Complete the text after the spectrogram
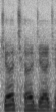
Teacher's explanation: तालव्य व्यंजन च वर्ग के जो भी होंगे वो तालव्य होंगे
